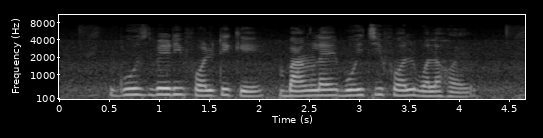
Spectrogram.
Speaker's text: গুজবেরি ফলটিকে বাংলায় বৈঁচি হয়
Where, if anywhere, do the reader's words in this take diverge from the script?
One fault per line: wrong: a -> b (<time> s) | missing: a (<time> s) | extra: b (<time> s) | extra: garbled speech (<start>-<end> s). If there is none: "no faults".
extra: ফল বলা (3.3 s)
